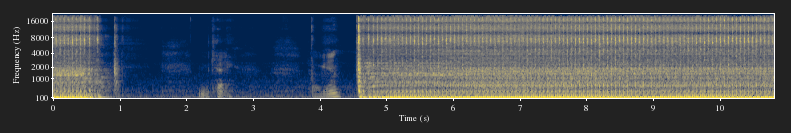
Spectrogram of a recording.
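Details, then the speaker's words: 1994 Sea-Doo SPX, sitting since 1996, after spraying WD-40 into cylinders for possibly stuck rings: steady, even cranking drone about three beats a second after a short pause; normal cranking. "now let it sit for a second and crank it over"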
